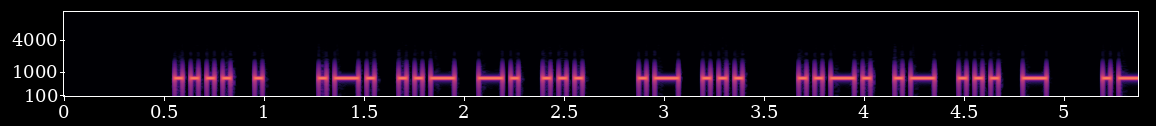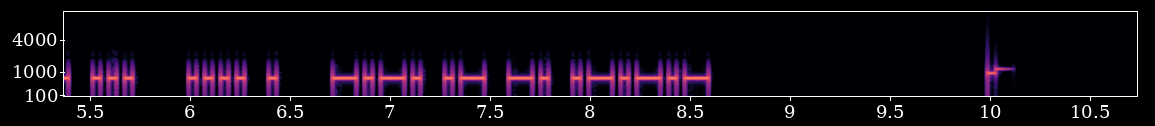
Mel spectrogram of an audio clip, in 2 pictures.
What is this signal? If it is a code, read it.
Morse code, heard as a keyed tone, about 30 wpm, 700 Hz. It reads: HE RUNS AS FAST AS HE CAN.
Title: Additional Easy Phrases 30wpm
